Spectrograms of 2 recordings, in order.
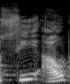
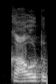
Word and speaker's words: cout: कुछ बच्चे सी आउट को काउट भी बोलते हैं, हम भी पहले काउट बोलते थे, बट एक्चुअल प्रोनाउंसिएशन इसका सी आउट होता है ना।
